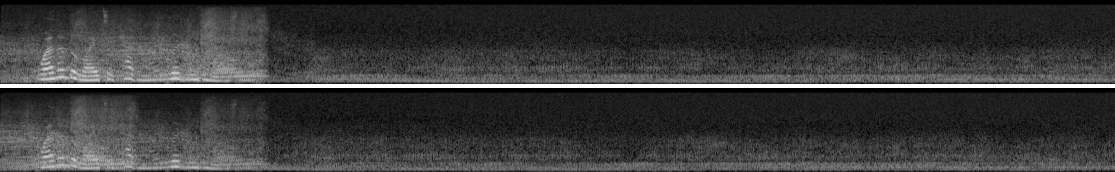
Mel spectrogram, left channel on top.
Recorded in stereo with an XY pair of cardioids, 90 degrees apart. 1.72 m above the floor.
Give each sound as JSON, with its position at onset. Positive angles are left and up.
{"t": 0.4, "sound": "a woman speaking", "azimuth_deg": 30, "distance_m": 2.0}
